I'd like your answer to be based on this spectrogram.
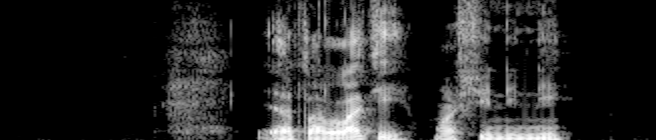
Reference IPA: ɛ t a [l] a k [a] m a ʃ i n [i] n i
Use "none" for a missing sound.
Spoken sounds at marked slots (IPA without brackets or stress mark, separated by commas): l, i, i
